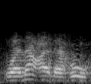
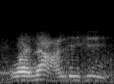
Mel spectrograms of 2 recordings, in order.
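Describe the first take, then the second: First: ونعله with fatha on both nun and ayn; open-vowel ayn. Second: ونعله with fatha on the nun and no vowel on the ayn; silent-vowel ayn. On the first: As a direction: say ونعله as "wa-na'alahu", ayn opened with an a. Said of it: "بفتح العين". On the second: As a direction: say ونعله as "wa-na'lihi", ayn closed. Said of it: "بفتح النون وإسكان العين". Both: Shown as a demonstration.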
